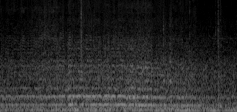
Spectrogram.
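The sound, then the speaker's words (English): A dense, steady hum of many bees buzzing close together around a hive kept by a beekeeper on the roof of the Paris Opera, a continuous droning swarm with no talking over it. “He was tending his bees.”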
